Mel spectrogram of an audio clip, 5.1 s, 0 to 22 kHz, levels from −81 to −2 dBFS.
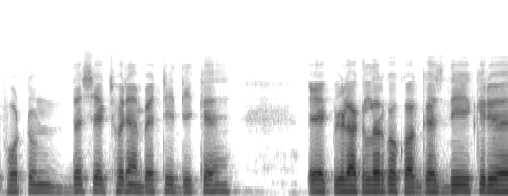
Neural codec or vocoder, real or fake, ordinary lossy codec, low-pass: none; real; AAC, 48 kbps; 7.2 kHz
